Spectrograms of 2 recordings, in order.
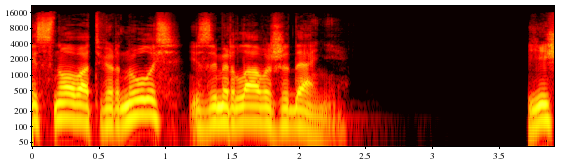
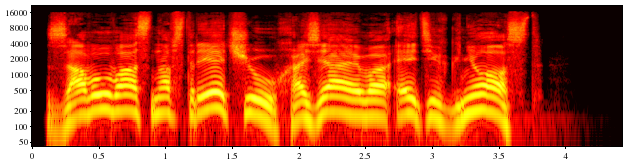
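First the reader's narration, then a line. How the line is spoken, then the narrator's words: Shouted skyward. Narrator (Russian): крикнула она в чернеющее небо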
